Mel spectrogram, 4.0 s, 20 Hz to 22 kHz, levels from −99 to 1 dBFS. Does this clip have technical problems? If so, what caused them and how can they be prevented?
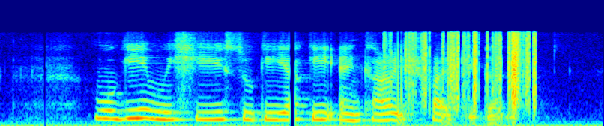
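Yes. There are two kinds of fault in this speech clip.

Packet loss on an ADPCM call appears twice: a 20 ms hard-edged gap from 0.30 to 0.32 s, about one packet's worth, and a 40 ms gap from 1.94 to 1.99 s, about two packets. The missing audio was filled with silence. Because ADPCM codes each sample relative to the last, the receiver's predictor and step size no longer matched the sender's, so the speech resumes slightly distorted before settling. Prevention: use jitter buffering and packet loss concealment that also resets or resyncs the ADPCM decoder state.

Cable scratch noise runs from 2.57 to 3.59 s. It is a dense, irregular rustling burst roughly 5 dB above the speech. The likely cause is a worn cable, connector or fader being moved, so that its contact resistance fluctuated rapidly during that second. 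The G.722 wideband coding underneath is clean, with faint or no coding damage, consistent with its 64 kbit/s mode. Prevention: replace or clean the faulty connector and secure cables against movement during recording.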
